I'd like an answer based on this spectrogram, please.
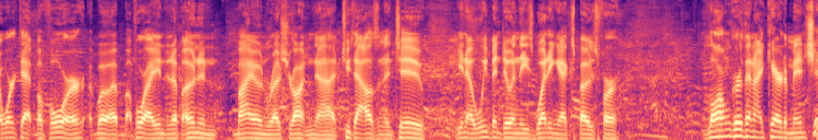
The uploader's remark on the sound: recorded live at the Outer Banks Wedding Expo!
